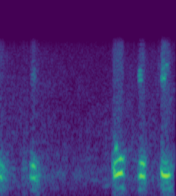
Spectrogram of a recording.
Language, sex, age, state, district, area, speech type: Marathi, female, 45-60, Maharashtra, Mumbai Suburban, urban, conversation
